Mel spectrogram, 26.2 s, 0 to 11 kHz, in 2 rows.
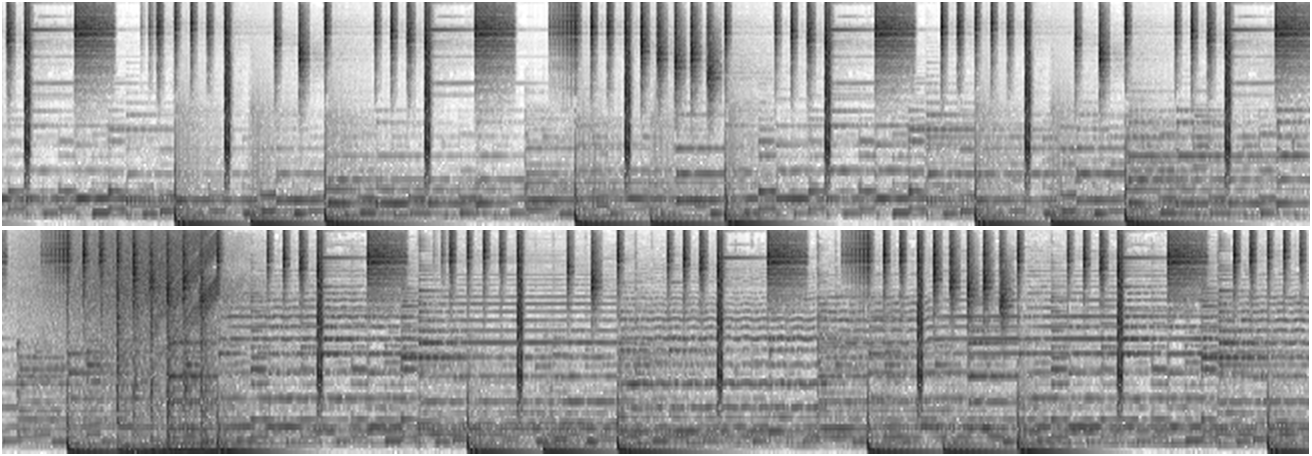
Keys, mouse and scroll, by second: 1.3 click, 2.7 Tab, 3.7 shift+Tab, 4.3 Tab, 5.7 click, 7.2 Tab, 9.3 shift+Tab, 10.4 Tab, 11.4 shift+Tab, 13.1 Tab, 14.3 shift+Tab, 16.3 Tab, 19.9 click, 23.5-26.1 drag.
